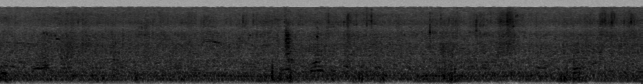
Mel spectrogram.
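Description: A whale-watch boat's engine running with a steady low hum, with wind blowing across the microphone.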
